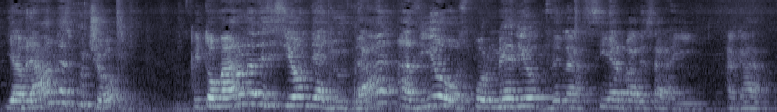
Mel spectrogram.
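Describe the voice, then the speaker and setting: Man, preacher, high-pitched, mellow tone, very echoey hall, distant mic. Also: slight background noise. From Mexico. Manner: expository preaching, measured and earnest. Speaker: pastor. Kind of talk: sermon.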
